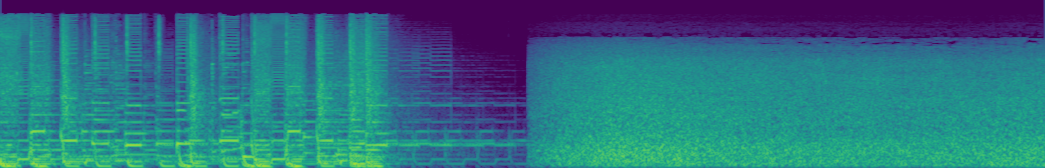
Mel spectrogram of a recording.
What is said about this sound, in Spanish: Imagina que estás en la playa observando el movimiento del mar. Siente cómo el agua baña tus pies descalzos.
